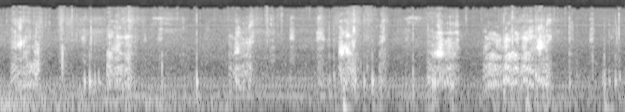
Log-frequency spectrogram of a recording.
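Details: Sulphur-crested cockatoo barking like a dog: harsh, rough bark-like bursts, single or in short runs, spaced irregularly about every one to two seconds.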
